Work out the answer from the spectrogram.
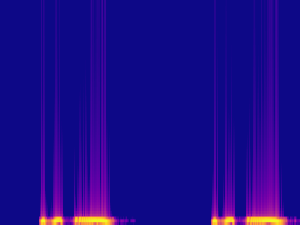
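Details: Two strong coos from a spotted dove, used to lure and provoke rival doves; each phrase has two quick low notes followed by a drawn-out falling coo, with clean silence between.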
